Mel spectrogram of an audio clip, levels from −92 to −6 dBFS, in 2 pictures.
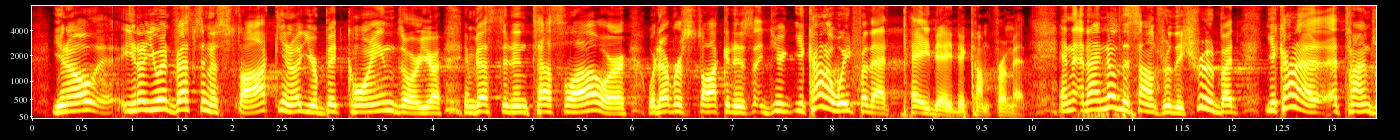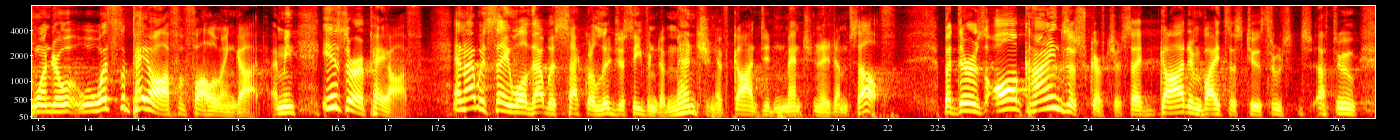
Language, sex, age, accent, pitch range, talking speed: English, male, 50-69, American, 155-215 Hz, 210 wpm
